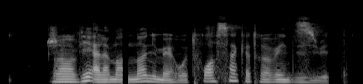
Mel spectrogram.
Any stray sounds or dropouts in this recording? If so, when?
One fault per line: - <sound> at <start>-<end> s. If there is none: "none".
- dropout at 1.2-1.3 s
